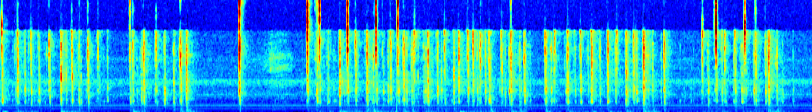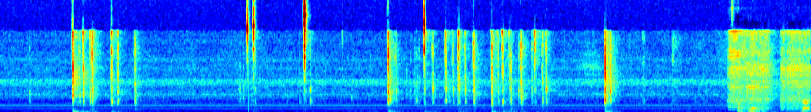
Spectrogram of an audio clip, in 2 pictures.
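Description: Steady typing of program code on a computer keyboard, long runs of close, crisp keystrokes with sharper taps and brief pauses throughout, over a faint electrical hum and no voices.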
